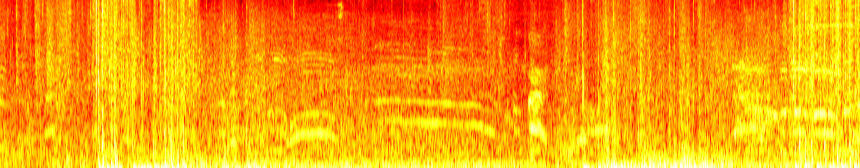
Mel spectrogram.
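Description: A heavy machine gun fires in rapid bursts close by.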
